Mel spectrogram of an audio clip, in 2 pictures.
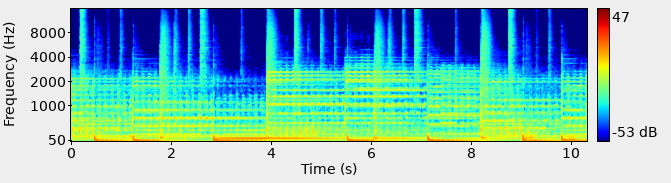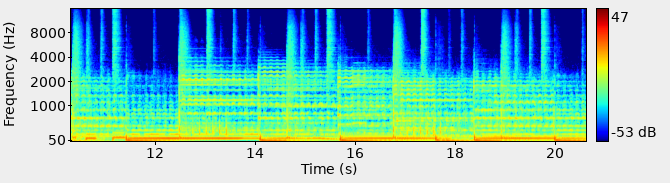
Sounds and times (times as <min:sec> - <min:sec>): Music: 0:00.0 - 0:20.6.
